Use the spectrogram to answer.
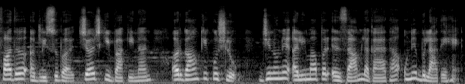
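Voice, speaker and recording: A woman's voice: mid-range voice, lively intonation, fast, darkish tone, faint music behind. A woman narrating a scripted horror cartoon story as its storyteller.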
